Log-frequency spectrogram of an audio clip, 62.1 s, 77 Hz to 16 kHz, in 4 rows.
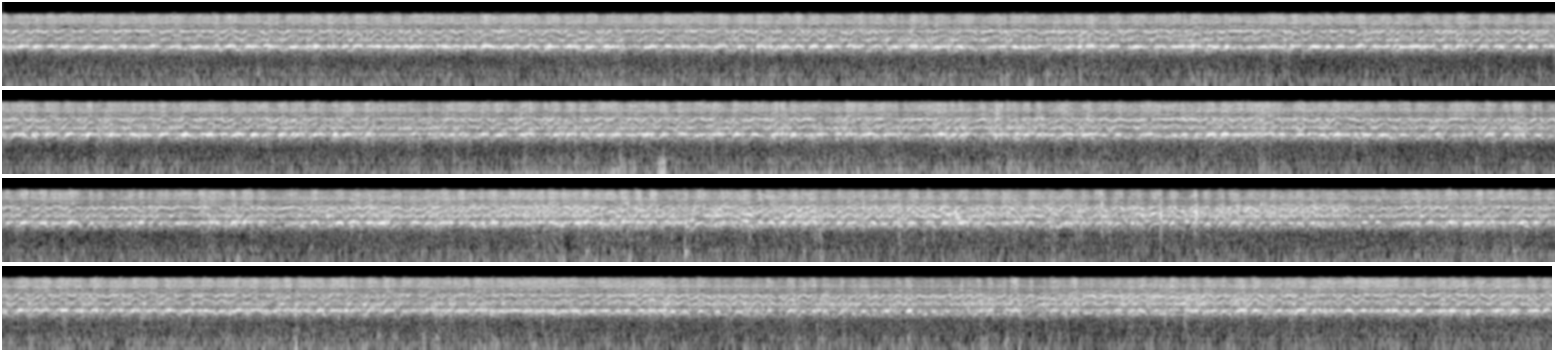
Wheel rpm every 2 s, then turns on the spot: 230, 230, 230, 230, 220, 230, 230, 220, 230, 220, 220, 230, 200, 220, 220, 200, 210, 210, 220, 210, 200, 180, 210, 240, 230, 230, 210, 180, 180, 210, 220.
none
